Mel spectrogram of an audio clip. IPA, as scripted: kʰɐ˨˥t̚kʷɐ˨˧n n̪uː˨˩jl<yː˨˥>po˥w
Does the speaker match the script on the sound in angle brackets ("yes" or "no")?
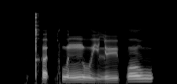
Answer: no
